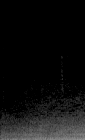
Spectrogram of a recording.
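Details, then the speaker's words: Carbureted Honda Beat scooter that cranked but wouldn't start. The starter wiring was reworked. It now runs: a small engine putters quietly and evenly at a low steady idle with no misses; normal idle. "Nah, menyala, Mas Bro. Menyala ya."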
